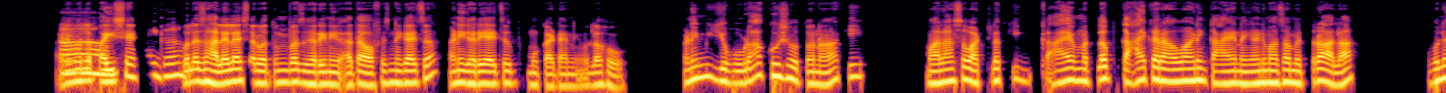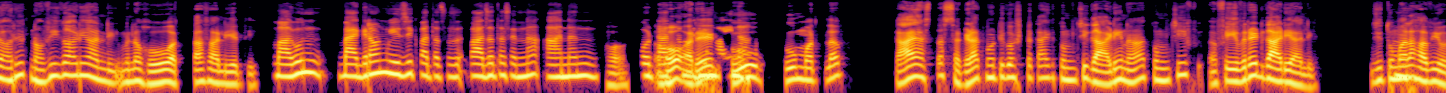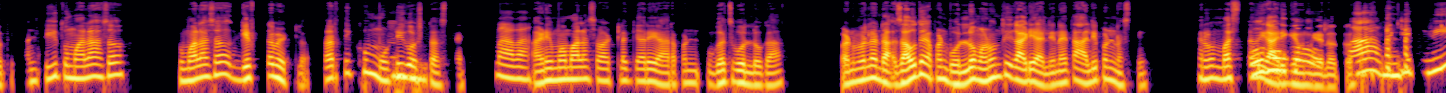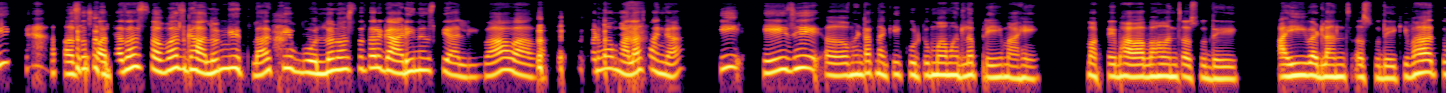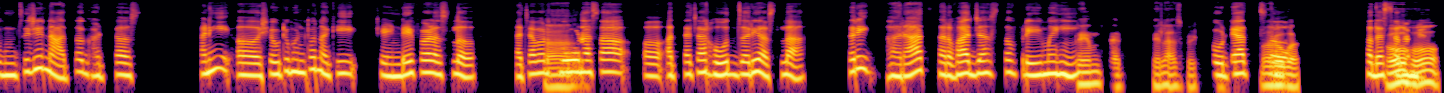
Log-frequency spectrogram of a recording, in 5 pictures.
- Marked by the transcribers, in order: sad: "आई गं"; in English: "म्युझिक"; in English: "फेव्हरेट"; laughing while speaking: "म्हणजे तुम्ही असं स्वतःला समज … गाडी नसती आली"; laugh; laugh; other background noise
- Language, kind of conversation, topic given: Marathi, podcast, मतभेद असताना कुटुंबात निर्णयाबाबत सामंजस्य तुम्ही कसे साधता?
